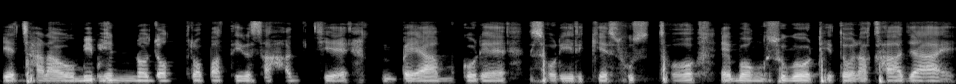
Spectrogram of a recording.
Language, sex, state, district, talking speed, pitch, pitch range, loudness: Bengali, male, West Bengal, Purulia, 80 wpm, 90 Hz, 90-95 Hz, -16 LUFS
